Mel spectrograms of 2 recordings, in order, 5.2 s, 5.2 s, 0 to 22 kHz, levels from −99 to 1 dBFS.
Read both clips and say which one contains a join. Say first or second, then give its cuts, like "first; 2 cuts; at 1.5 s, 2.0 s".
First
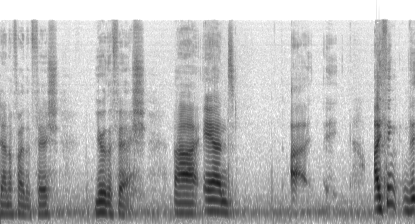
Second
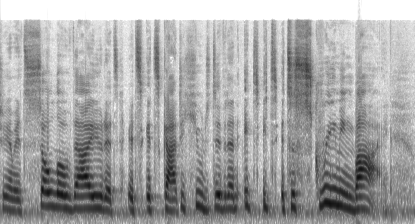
second; 3 cuts; at 1.5 s, 2.2 s, 3.5 s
